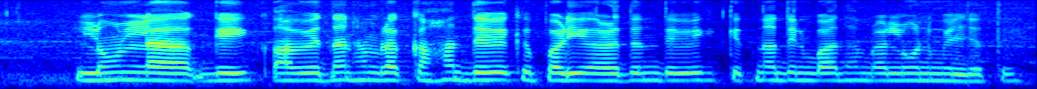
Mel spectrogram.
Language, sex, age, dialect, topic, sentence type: Magahi, female, 18-24, Western, banking, question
